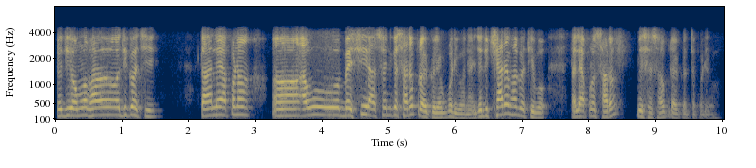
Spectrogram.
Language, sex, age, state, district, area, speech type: Odia, male, 60+, Odisha, Balasore, rural, conversation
